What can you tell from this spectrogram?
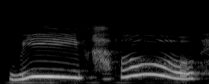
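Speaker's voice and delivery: high, loud opening cheer; delighted praise. Real, not acted. Teacher praises class for finding the sound, delighted. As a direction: cheer the right answer with stretched vowels.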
